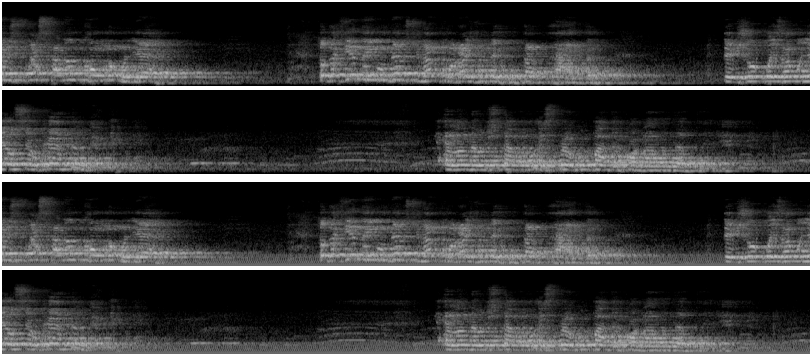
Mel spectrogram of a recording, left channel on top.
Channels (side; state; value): right; noise; hum, 15 dB below the sound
